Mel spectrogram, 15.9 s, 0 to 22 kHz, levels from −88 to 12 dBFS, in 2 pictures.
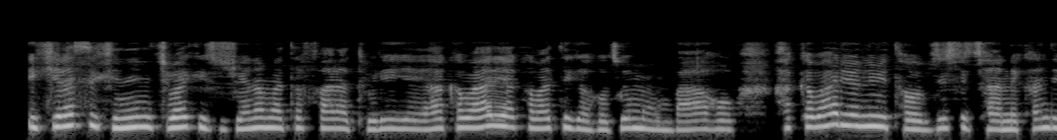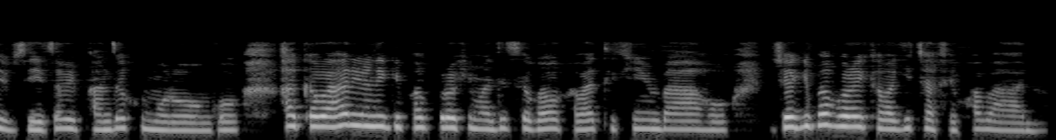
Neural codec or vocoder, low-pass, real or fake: none; 7.2 kHz; real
